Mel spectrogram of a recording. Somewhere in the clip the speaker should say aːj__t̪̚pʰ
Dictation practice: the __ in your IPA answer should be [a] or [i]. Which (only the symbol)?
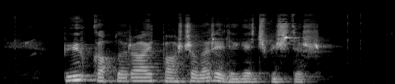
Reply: i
